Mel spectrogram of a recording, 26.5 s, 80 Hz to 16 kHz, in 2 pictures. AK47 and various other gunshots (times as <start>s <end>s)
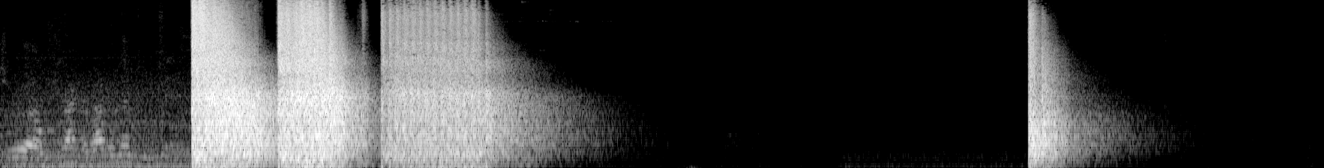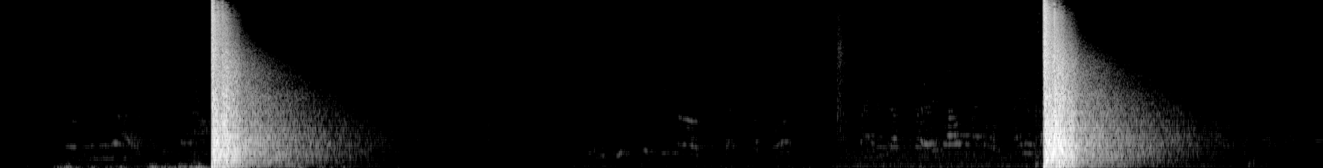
1.9s 6.0s, 10.3s 11.5s, 15.4s 16.6s, 23.6s 25.1s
